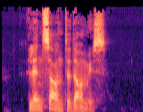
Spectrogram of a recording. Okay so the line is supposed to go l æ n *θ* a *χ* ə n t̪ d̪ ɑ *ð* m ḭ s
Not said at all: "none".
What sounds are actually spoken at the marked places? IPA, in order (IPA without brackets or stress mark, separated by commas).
s, ʁ, ʁ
